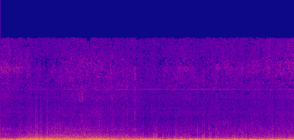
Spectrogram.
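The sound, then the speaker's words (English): Fierce, strong wind blows without a break, a loud, dense, low rumble that buffets and roars for the whole stretch, with no voices. “the wind is really fierce here.”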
